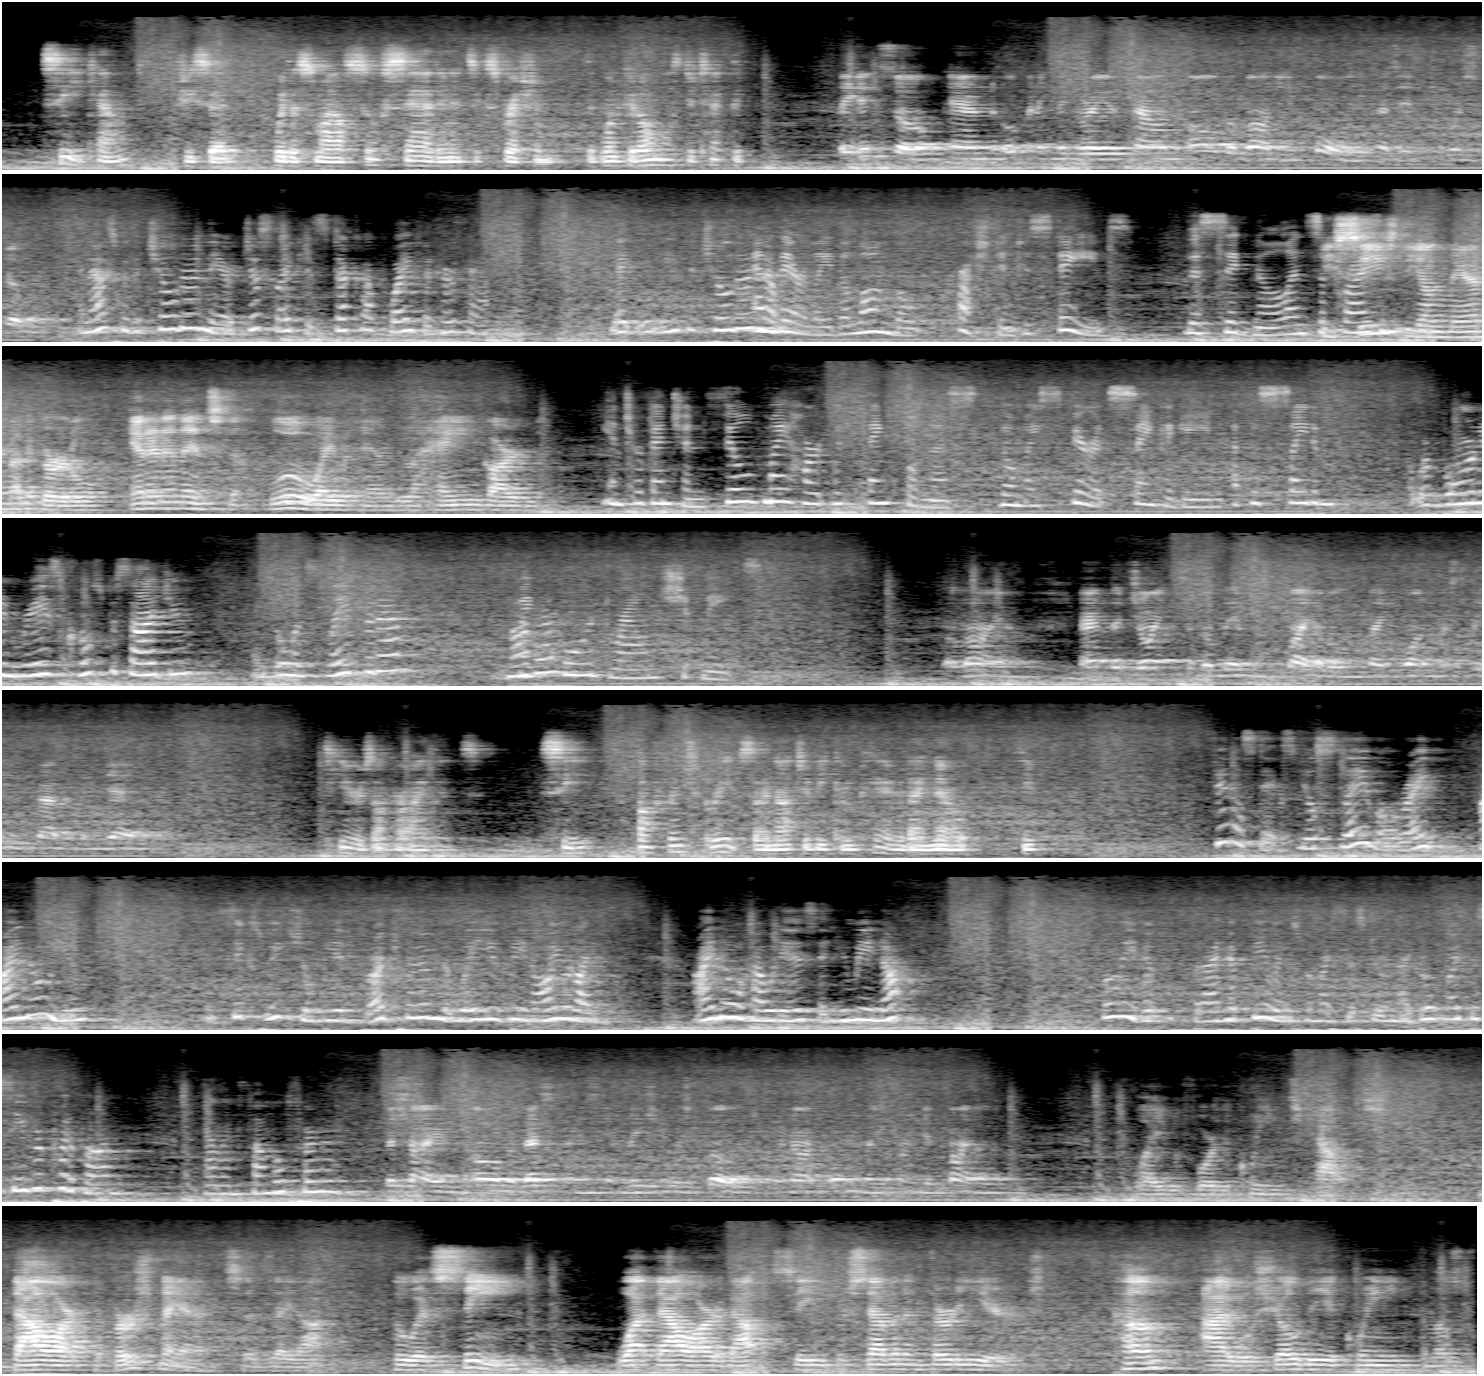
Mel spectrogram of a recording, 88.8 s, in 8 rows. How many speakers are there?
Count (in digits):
5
